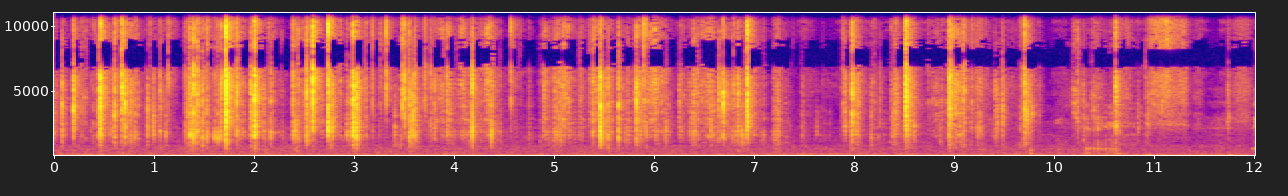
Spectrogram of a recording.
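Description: Irregular crackling and clicking of plastic as hands rub a cut vinyl letter decal down through clear transfer tape onto a plastic binder envelope and lift the tape away.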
